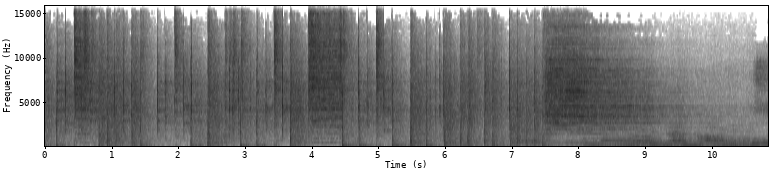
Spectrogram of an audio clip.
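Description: Drum kit played hard by two drummers, a dense pattern of bass drum, snare and tom hits several times a second. About three-quarters of the way in the drumming stops and held electric guitar chords take over.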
